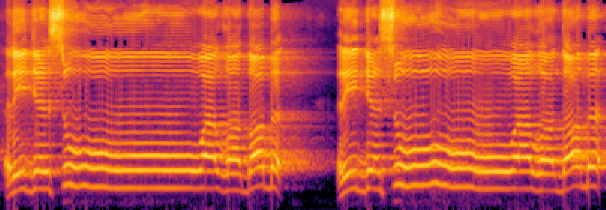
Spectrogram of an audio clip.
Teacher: Kemudian mim bertemu ra, idhar syafawi, rijsu wa ghadab, ada tanwin bertemu dengan waw, kita sebut dengan idgham bi gunnah. Bi gunnah artinya dengan dengung, kita panjangkan ketika kita membaca su, ada tasydid waw, jadi kita tabrakkan atau kita tekan ke waw dan kita panjangkan.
